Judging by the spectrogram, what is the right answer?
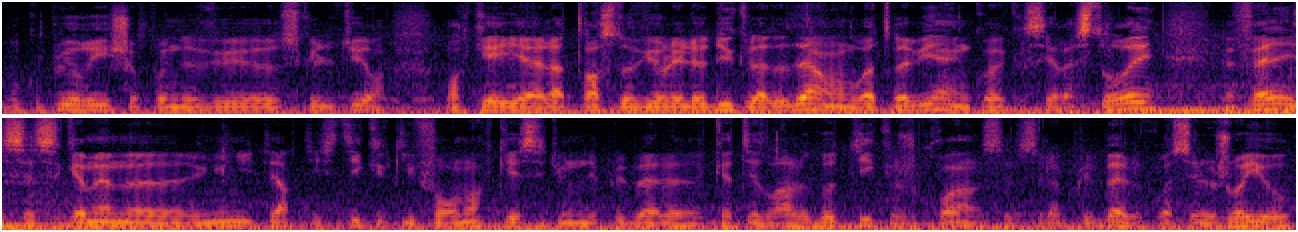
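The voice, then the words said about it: Southern French regional accent. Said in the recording (French): “à votre accent? ... nous sommes du Midi”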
